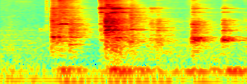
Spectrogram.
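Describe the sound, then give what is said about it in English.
Dishes clink and clatter as a dishwasher is loaded, four bright, ringing knocks of crockery at irregular intervals over a low steady hum, with no voices. “Are you doing tea after you've loaded the dishwasher?”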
